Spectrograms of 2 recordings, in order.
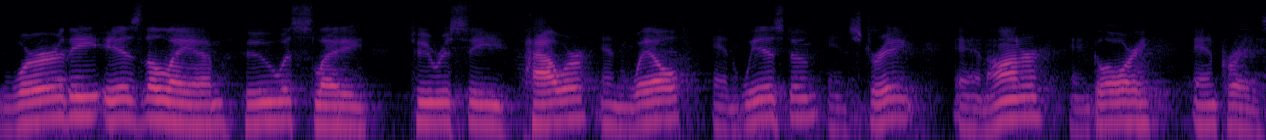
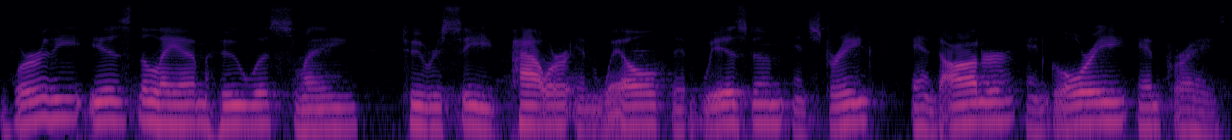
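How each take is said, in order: First: It is said somewhat louder. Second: It is said quietly.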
